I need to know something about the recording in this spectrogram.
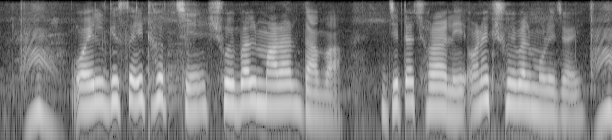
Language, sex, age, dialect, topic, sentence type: Bengali, female, 18-24, Northern/Varendri, agriculture, statement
